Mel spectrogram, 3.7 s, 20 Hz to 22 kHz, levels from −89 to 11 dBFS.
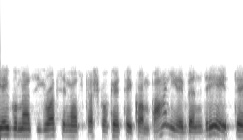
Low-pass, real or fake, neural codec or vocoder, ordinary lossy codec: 3.6 kHz; fake; codec, 16 kHz, 4 kbps, X-Codec, HuBERT features, trained on LibriSpeech; Opus, 24 kbps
